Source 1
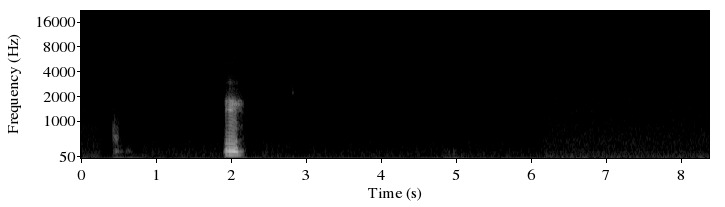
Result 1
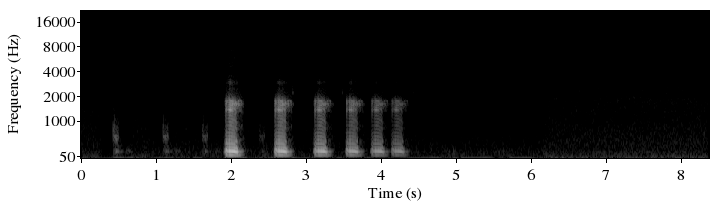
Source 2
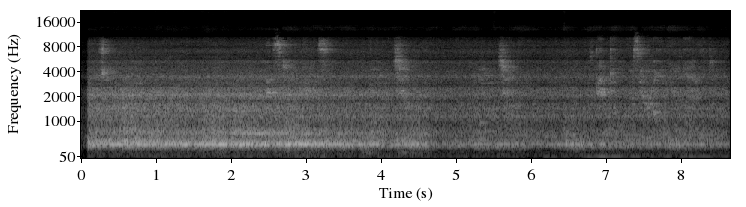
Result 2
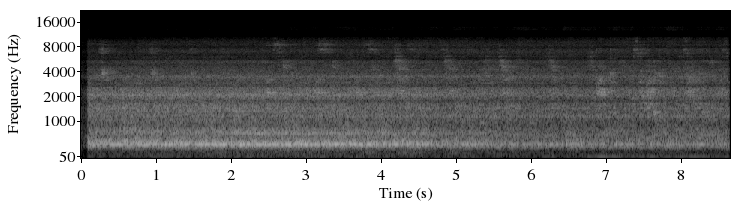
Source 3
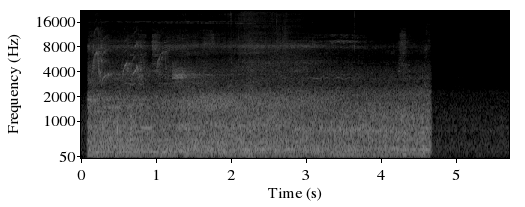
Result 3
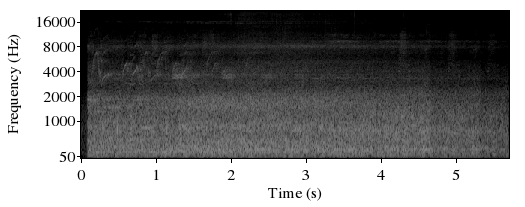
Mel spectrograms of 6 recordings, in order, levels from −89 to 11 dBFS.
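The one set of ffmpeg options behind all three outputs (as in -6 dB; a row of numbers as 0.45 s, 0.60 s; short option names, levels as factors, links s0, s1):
-filter_complex "[0:a]acrossover=split=3900[s0][s1];[s1]acompressor=threshold=0.002:ratio=4:attack=1:release=60[s2];[s0][s2]amix=inputs=2:normalize=0,aecho=1:1:660|1188|1610|1948|2219:0.631|0.398|0.251|0.158|0.1,acrossover=split=310|3000[s3][s4][s5];[s4]acompressor=threshold=0.0398:ratio=6[s6];[s3][s6][s5]amix=inputs=3:normalize=0"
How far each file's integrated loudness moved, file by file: -4.5 LU, 0.0 LU, +1.5 LU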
